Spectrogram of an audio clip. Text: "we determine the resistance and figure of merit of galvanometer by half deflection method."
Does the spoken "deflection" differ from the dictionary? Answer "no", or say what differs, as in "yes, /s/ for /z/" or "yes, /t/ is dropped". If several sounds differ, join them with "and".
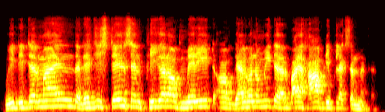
yes, /p/ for /f/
